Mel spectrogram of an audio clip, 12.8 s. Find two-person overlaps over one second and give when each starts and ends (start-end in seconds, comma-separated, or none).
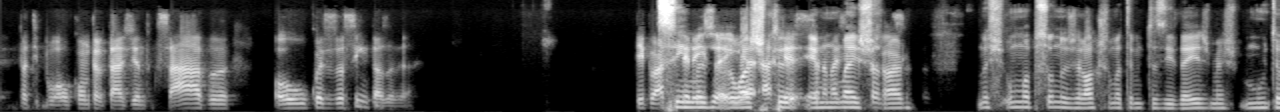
6.6-8.9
